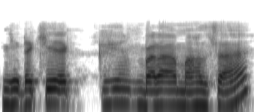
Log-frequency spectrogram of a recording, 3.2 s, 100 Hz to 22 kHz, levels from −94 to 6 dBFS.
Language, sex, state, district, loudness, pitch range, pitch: Hindi, male, Bihar, Sitamarhi, -13 LUFS, 145-150 Hz, 150 Hz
